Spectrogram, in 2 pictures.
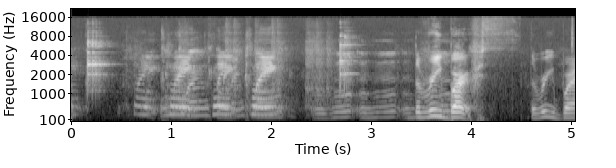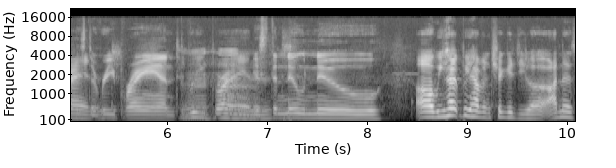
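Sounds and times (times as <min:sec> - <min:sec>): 
glasses clinking in a toast: 0:00.1 - 0:00.5, 0:02.6 - 0:02.9
speech: 0:03.4 - 0:10.0.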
